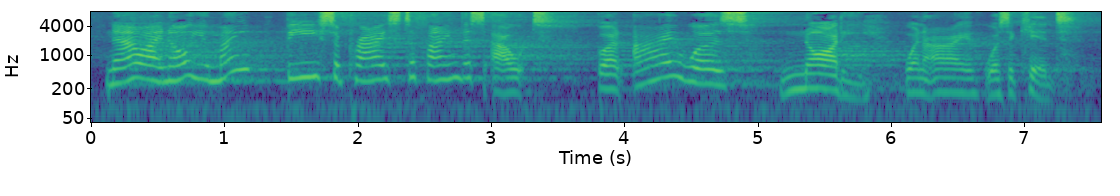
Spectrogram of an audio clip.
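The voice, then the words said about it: Midwest American accent. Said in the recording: “my Midwest American accent”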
